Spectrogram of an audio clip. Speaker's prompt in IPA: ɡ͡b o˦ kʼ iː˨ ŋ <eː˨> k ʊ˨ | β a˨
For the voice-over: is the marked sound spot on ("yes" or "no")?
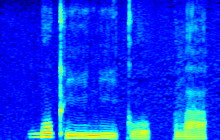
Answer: no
